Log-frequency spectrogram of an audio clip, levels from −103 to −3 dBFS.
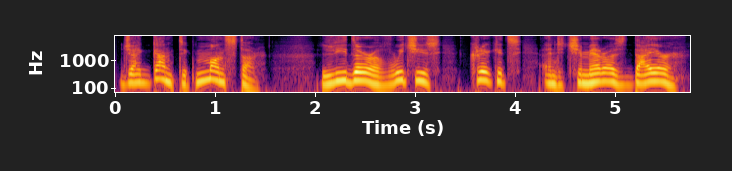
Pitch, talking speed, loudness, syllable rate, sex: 160 Hz, 95 wpm, -19 LUFS, 3.8 syllables/s, male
